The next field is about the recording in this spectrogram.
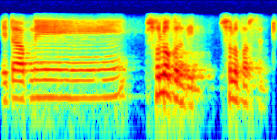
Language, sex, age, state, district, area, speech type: Bengali, male, 45-60, West Bengal, Purulia, urban, conversation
